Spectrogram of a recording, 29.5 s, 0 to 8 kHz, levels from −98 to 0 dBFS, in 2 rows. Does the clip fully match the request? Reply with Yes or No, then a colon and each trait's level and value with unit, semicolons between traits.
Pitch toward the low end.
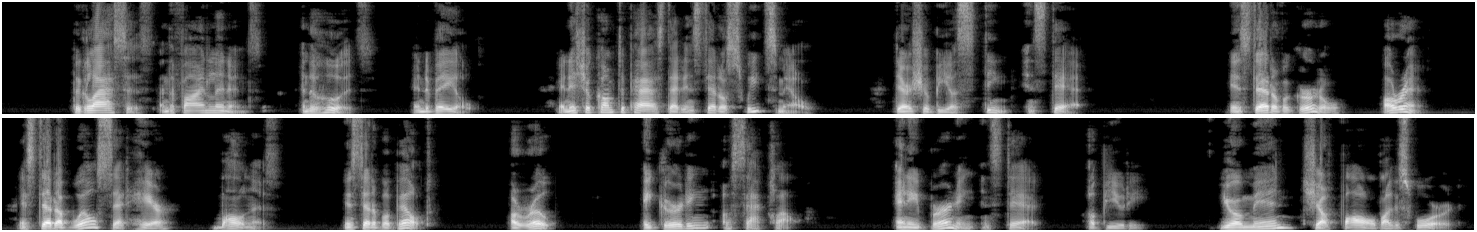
Yes: low, 120 Hz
